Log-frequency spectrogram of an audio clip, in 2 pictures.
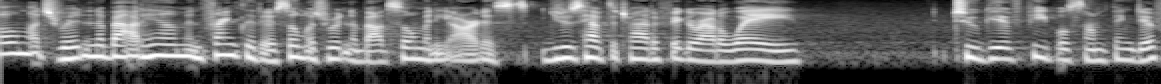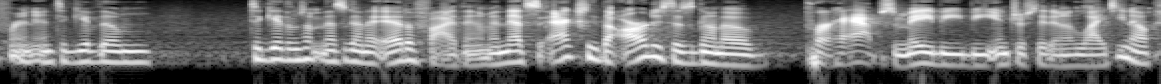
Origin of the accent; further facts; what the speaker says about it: Chicago, Illinois, United States; You know, I'm from the South Side.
